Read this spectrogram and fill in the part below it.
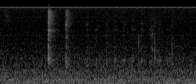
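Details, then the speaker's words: Logitech G502 Proteus mouse, metal scroll wheel tilted sideways in a quiet room: two light, sharp clicks as the tilt mechanism clacks against its stops. The wheel makes noise when moved sideways; the G500S seems to do the same. "Anyways, so I'm not sure if you can hear it, but when you move it sideways, it makes a noise."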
